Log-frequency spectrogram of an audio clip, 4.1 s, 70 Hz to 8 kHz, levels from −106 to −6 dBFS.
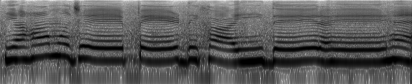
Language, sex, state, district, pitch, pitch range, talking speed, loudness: Hindi, female, Madhya Pradesh, Umaria, 265 Hz, 250-280 Hz, 100 wpm, -9 LUFS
